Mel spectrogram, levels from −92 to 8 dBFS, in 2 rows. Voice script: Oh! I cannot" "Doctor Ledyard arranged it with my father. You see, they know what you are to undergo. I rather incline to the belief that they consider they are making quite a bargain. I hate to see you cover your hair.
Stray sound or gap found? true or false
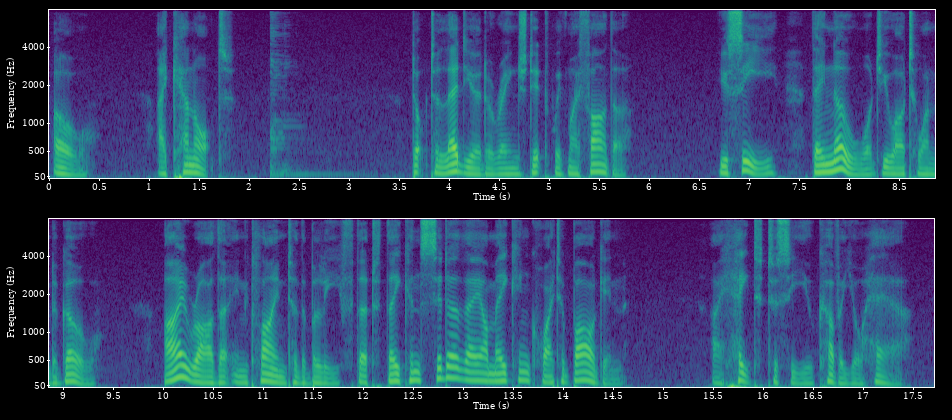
true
